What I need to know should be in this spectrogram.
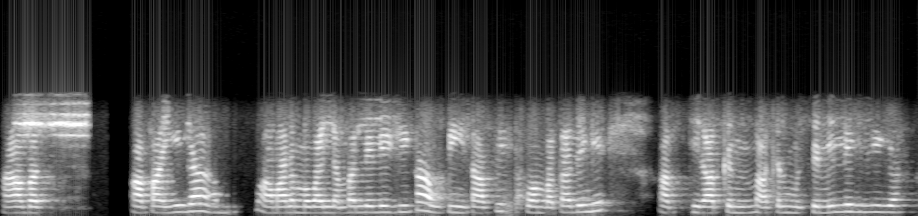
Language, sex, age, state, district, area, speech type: Hindi, female, 45-60, Uttar Pradesh, Ayodhya, rural, conversation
